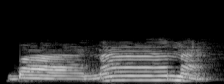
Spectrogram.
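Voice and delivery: "Banana" sounded out very slowly with Spanish vowels; Spanish sounds, drawn out. Shown as a demonstration. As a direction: stretch "Banana" syllable by syllable, every a a Spanish ah. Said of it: "vamos a hacer los sonidos en español".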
